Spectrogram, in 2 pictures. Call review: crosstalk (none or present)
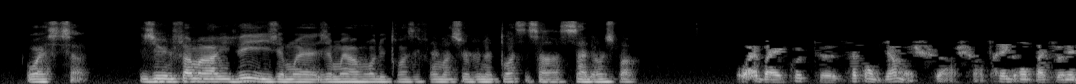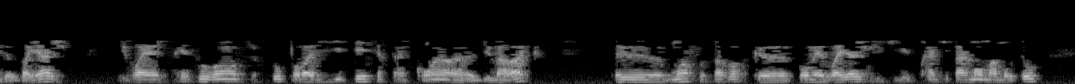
none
